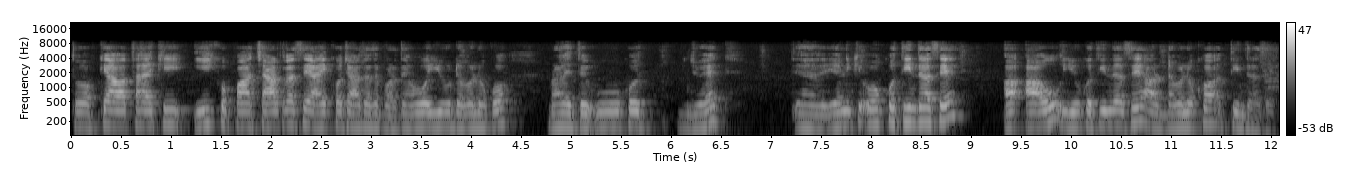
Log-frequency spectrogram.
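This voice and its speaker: A man's voice: a little high, fairly even intonation, a little slow, darkish tone. A man teaching a lesson, explaining step by step, often asking a question and answering it himself, and addressing viewers as friends. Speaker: English teacher. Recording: dull lo-fi sound.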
